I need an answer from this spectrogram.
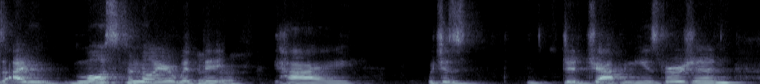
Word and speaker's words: Isekai: They've been reading a lot of the correct pronunciation because I don't have the word in front of me, but the Ikasides. What is it? Yeah. Isekai, thank you. Yeah. They've been reading a lot of the Isekai fiction in general, so they were super excited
